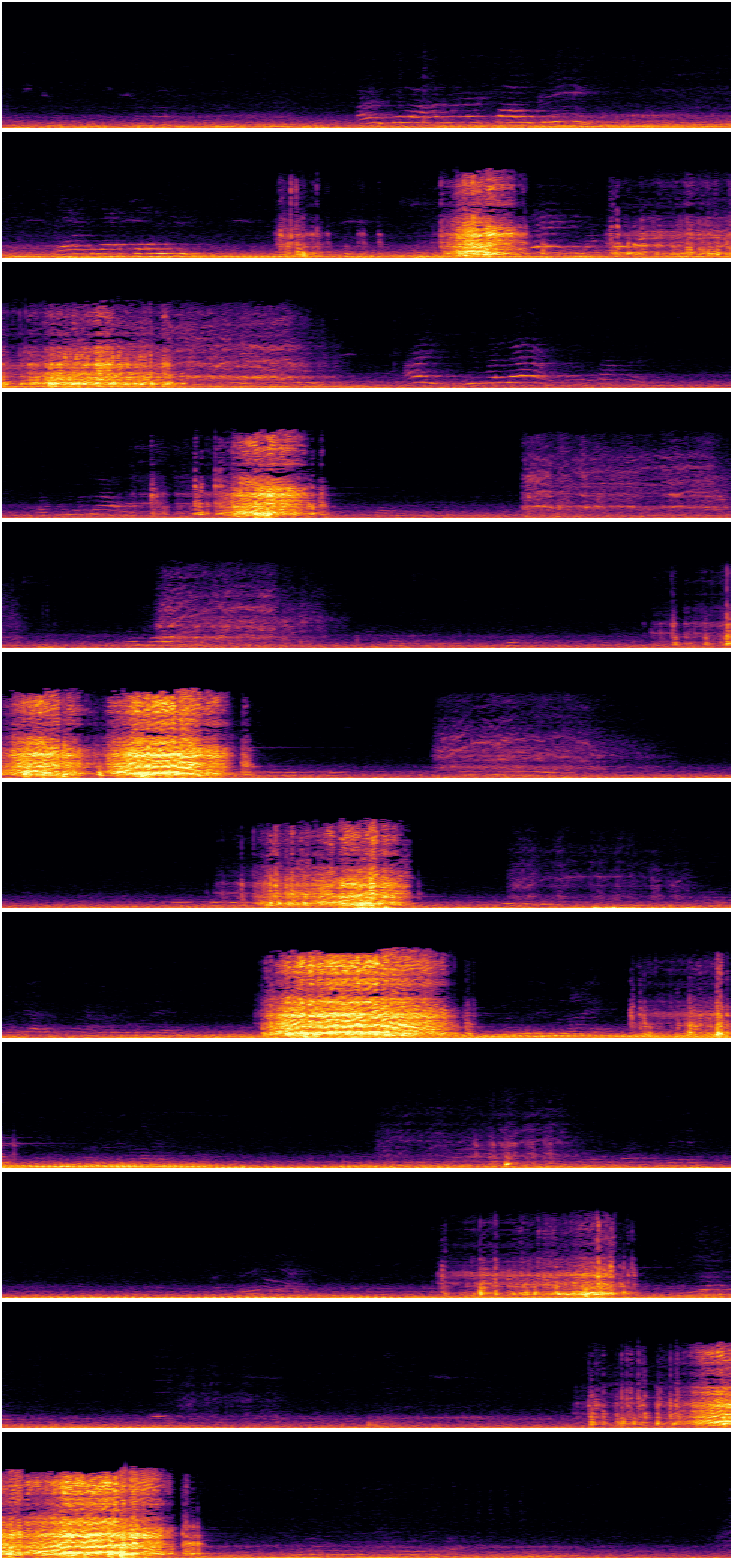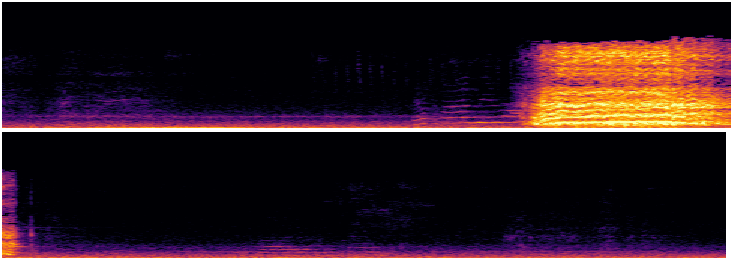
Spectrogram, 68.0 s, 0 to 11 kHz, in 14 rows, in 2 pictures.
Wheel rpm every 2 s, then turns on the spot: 0, 0, 0, 0, 10, 10, 0, 0, 0, 0, 0, 0, 30, 0, 0, 10, 0, 20, 30, 0, 0, 0, 0, 10, 0, 0, 30, 20, 0, 0, 10, 60, 0, 0.
46-48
